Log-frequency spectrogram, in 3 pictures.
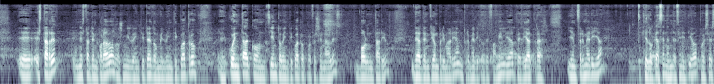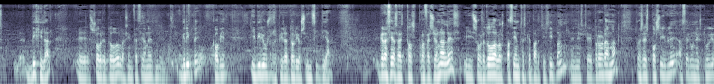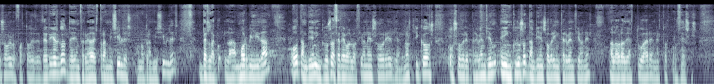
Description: Declaraciones del consejero de Salud, Juan José Pedreño, sobre la Red Centinela Sanitaria de la Región de Murcia.
El consejero de Salud, Juan José Pedreño, inauguró las II Jornadas de la Red Centinela Sanitaria de la Región de Murcia celebradas en Murcia.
